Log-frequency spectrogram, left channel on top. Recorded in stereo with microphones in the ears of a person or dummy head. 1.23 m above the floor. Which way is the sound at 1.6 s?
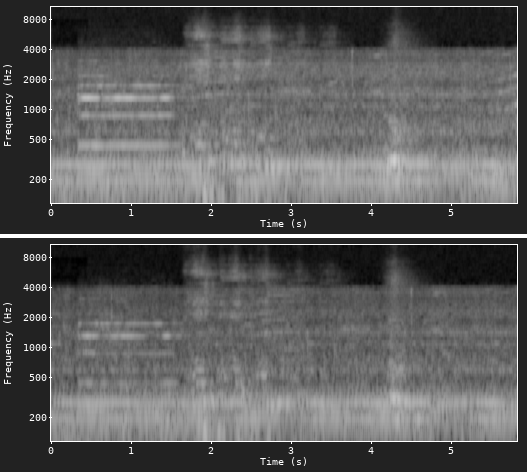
35° right (ahead or behind).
